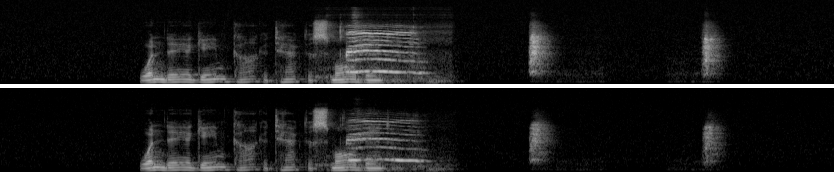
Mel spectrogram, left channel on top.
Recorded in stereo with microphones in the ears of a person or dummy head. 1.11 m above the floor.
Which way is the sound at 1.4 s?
15° right (ahead or behind).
